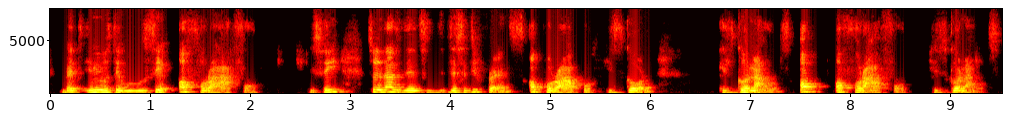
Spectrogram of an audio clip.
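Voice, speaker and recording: A woman's voice: on the low side, a little mellow. A woman in her thirties with a Nigerian Igbo accent, speaking informally and encouragingly to the camera as a language teacher. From Enugu State, Nigeria. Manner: encouraging, often checking in with listeners. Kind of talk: informal instructional talk to camera. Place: small plain room indoors. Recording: slightly dull webcam audio.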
